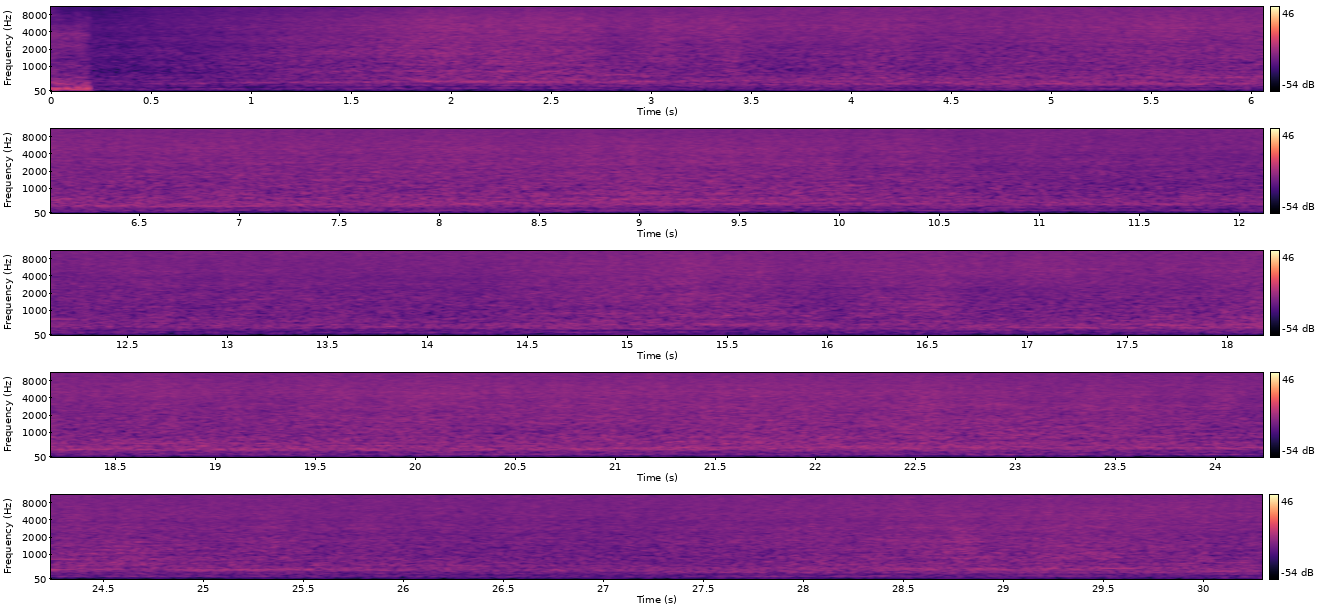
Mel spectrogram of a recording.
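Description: A field of dirt-track Sportsman race cars running hard around the oval, heard as one dense engine noise from the pack. It builds over the first couple of seconds as the field takes the green flag, then holds steady, swelling and easing gently as the cars circle the track.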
